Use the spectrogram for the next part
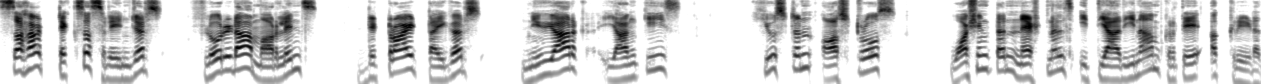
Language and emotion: Sanskrit, neutral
